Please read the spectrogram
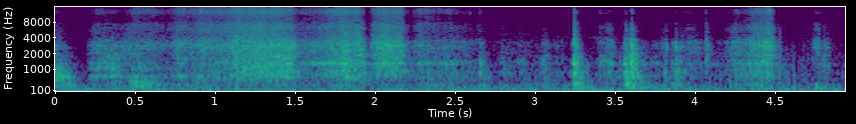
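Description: Rubbing and scuffing handling noise from a hand close to the microphone, with a few sharp clicks in the second half.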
